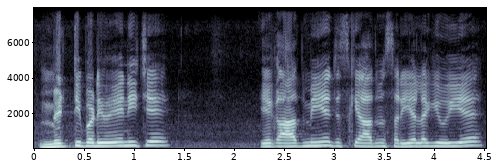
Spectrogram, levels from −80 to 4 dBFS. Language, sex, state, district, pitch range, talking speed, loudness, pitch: Hindi, male, Uttar Pradesh, Shamli, 170-200 Hz, 200 wpm, -11 LUFS, 185 Hz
